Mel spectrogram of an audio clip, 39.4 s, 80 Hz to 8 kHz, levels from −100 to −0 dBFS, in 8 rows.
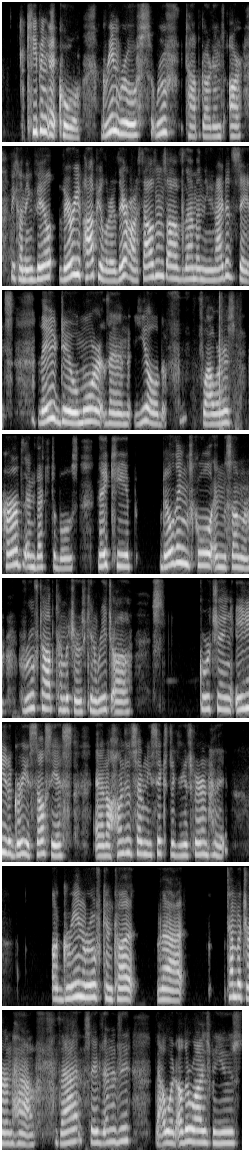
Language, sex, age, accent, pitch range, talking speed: English, female, 20-39, American, 225-270 Hz, 100 wpm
